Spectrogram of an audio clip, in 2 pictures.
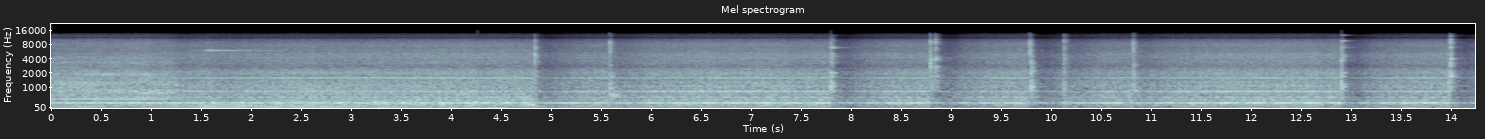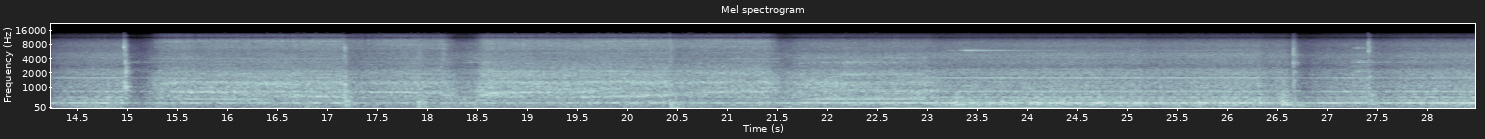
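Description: Daewoo Puma 12L CNC lathe running: a steady machine hum with a strong low tone, broken by several short knocks as the tool turret indexes, and a wavering whine that rises and falls partway through.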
